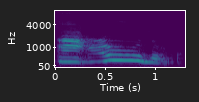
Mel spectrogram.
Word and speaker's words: أعوذ: Okay, so just remember that is Ain, that is not Alif, all right? So we've got to make sure that we try and pronounce the Ain. A'udhu, okay? Min ash-shaytanir rajim.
